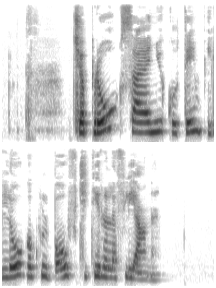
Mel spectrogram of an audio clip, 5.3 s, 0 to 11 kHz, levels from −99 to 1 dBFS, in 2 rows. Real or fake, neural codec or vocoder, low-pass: real; none; 9.9 kHz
